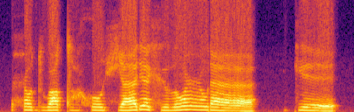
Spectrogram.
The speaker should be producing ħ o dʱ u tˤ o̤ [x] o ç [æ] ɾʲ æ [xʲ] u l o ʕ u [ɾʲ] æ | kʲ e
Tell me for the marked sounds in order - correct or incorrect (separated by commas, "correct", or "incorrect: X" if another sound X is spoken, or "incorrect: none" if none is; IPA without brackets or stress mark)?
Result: correct, correct, correct, incorrect: ɾ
